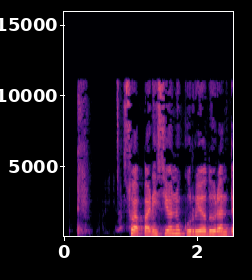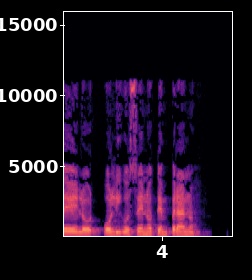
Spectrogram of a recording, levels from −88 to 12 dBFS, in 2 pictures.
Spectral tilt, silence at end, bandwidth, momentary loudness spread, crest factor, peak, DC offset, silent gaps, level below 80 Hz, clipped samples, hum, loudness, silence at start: -4 dB/octave; 0.5 s; 11.5 kHz; 13 LU; 16 dB; -2 dBFS; under 0.1%; 0.44-0.57 s, 0.69-0.73 s; -66 dBFS; under 0.1%; none; -17 LUFS; 0.2 s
